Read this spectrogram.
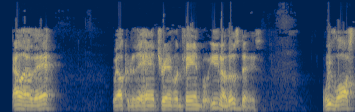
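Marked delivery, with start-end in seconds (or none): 0.2-3.1 put-on New Zealand accent, fake. Recreating a greeting from the earliest episodes: put-on New Zealand accent. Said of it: "They found your New Zealand accent offensive".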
